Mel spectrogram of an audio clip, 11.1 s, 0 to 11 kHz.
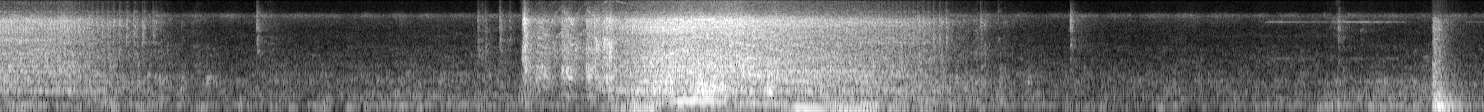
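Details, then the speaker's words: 2012 VW CC Sport after gateway control module replacement with no communication to all modules, battery recharged: brief crank, engine catches and revs a few seconds then dies; starts but won't stay running, computer fault suspected. "strange that the call will hit but it wouldn't stay running cuz worked normal from there"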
